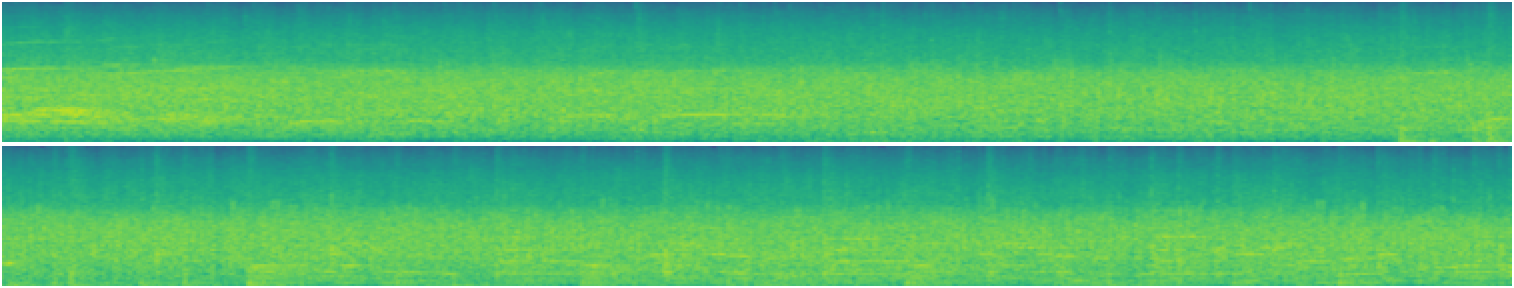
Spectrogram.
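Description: Audience applauding steadily in a concert hall. About ten seconds in, music starts up beneath the applause and carries on to the end.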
